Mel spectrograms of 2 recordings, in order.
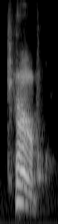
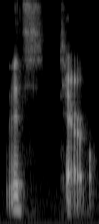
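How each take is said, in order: First: Emphatic repeat. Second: Whispered disgust. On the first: Repeated with force. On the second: Disgust at the film. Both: Real, not acted.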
